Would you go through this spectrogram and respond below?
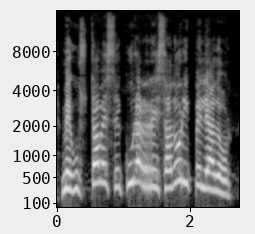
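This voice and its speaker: A woman's voice: very high voice, lively intonation, moderate pace, dry recording. An actress playing a folksy, curious common woman with plaintive exclamations in a radio drama dialogue. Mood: curious, sympathetic.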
